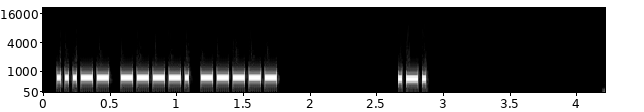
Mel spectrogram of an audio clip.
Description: Morse code, heard as a keyed tone, about 40 wpm, 700 Hz. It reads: 390 R
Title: Worked All Europe DX Contest - QTC Exchange - 40wpm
